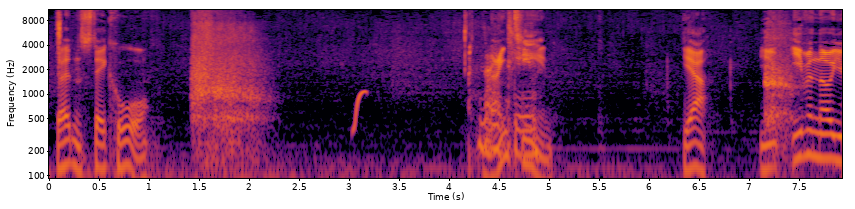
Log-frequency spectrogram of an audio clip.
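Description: Several men and women talk with animation over an online call.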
